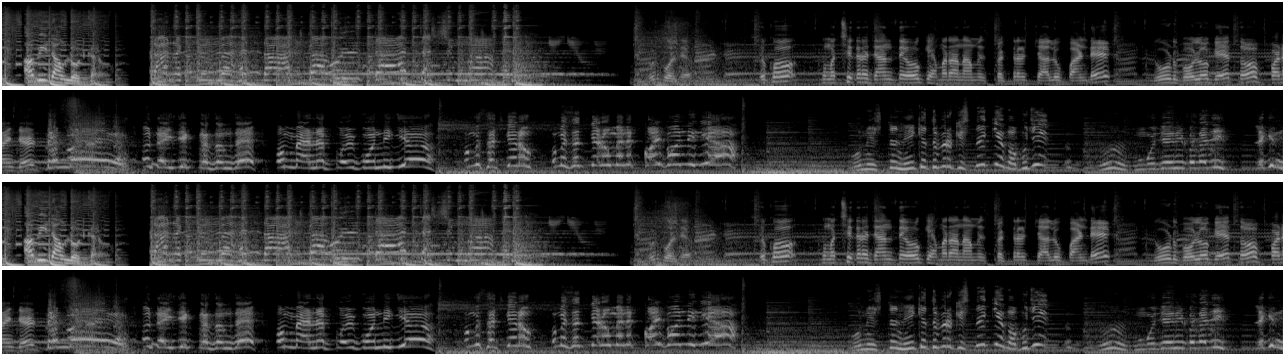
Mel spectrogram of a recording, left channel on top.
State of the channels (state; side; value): identical; both; correlation 1.00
